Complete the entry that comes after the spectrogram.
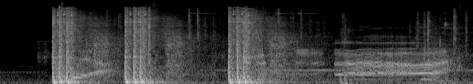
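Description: Three loud, sharp gunshots from a handgun in the video game Resident Evil 2 Remake ring out about a second apart, each trailing a short echo, followed by a softer sustained in-game sound.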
